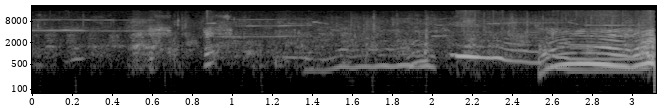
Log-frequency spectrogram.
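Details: Dog playing at a pond gives high, wavering whines and whimpers that slide up and down in pitch, growing louder and more insistent toward the end, with faint background noise.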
